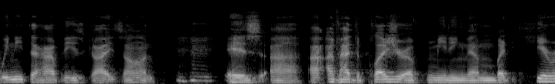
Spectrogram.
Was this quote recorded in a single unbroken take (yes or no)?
no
